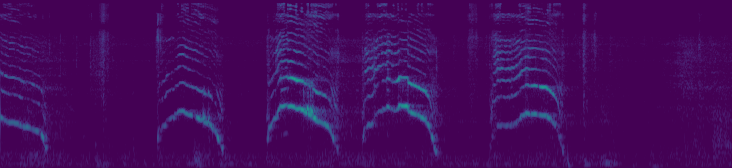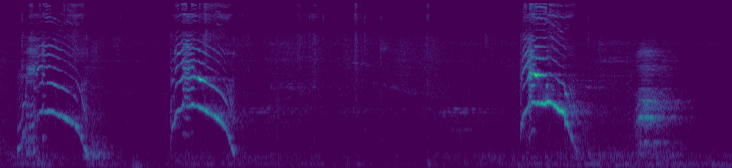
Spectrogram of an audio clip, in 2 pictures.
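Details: Michael, a foster kitten in Ukraine with worsening eyes, kept in a heated vet box after his first vet check-up, gives a run of high, arched meows in protest, each rising then falling, while trying to get out.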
